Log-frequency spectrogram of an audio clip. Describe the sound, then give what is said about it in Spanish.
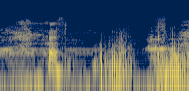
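An Australian shepherd mix dog yips excitedly, a few short, high-pitched bursts spread across two seconds, with a busy background and voices murmuring underneath. “Ay, qué bonito perrito todo loco. Una cruza de pastor. Una cruzita. Australiano.”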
